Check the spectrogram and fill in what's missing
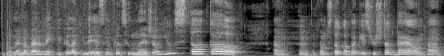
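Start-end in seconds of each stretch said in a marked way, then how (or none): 2.3-3.7 high, loud, slow mock sneer; hammed-up high sneer; mock sneering critic. Quoting a critic mockingly.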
